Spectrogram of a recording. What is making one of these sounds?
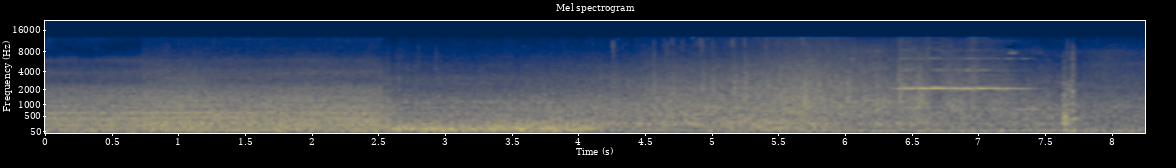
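A truck engine hums as the truck drives by.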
